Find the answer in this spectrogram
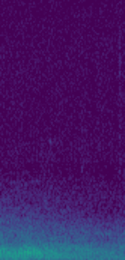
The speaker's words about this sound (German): Jetzt kommt gerade ein Helikopter.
